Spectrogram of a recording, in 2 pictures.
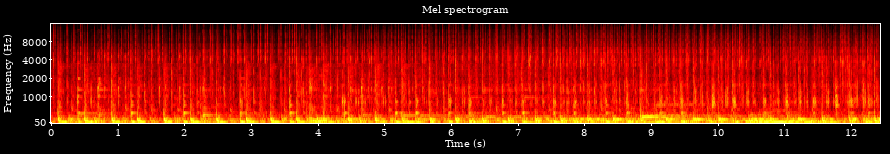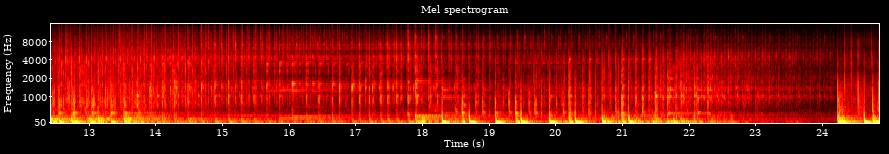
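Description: Live homemade techno played on upcycled piezo-amplified instruments: metal tines and springs struck and plucked over a heavy low beat. The music thins out about two-thirds through, the beat comes back, and then everything fades down near the end.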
